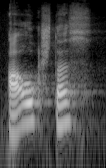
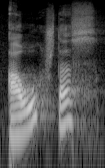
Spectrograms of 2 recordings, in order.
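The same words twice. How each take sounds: First: Augštas said slowly, falling from the first part; falling rough tone. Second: Augštas with the tone rising at the end; soft rising tone. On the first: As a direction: drop augštas from the start, slowly. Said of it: "avec intonation rude descendante". (augštas, intonation rude descendante) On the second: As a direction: let augštas climb on the second part. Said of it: "avec intonation douce montante". (augštas, intonation douce montante) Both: Shown as a demonstration.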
